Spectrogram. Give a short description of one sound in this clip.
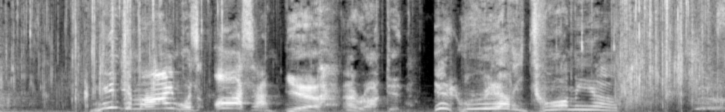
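A man speaks with animation, close and clear.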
